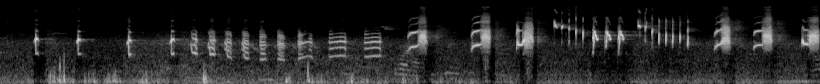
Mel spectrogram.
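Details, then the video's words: Long-tailed shrike singing a mix of copied calls: a string of sharp chips speeding into a fast series, then loud rising sweeps and rapid trilled runs, with faint low background noises. "unik nya burung cendet bisa menirukan jenis burung apapun"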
